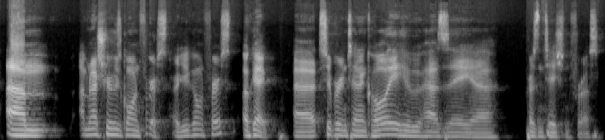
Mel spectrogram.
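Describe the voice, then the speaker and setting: A man's voice: mid-range voice, brisk, a bit bright. A man hosting a community meeting, briefly introducing the speakers. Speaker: meeting host.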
